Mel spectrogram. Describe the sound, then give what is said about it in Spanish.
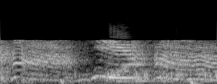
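A hunchbacked man holding the reins of a hearse drawn by four black horses on a dusty road to the moors yells and wails wildly, as if possessed, with a loud, strained, continuous cry whose pitch rises and falls over about two seconds, unbroken. “El jorobado Jordi sostenía las riendas mientras gritaba como poseído por el demonio.”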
